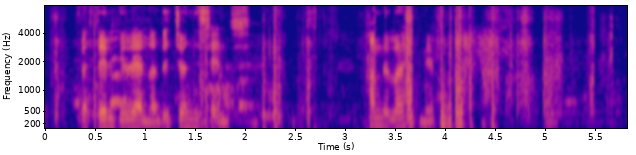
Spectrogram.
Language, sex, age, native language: Icelandic, male, 13, Icelandic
